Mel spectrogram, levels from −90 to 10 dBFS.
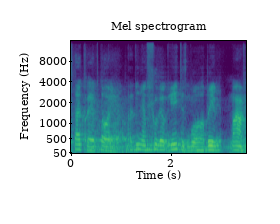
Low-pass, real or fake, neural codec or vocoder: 14.4 kHz; fake; codec, 44.1 kHz, 2.6 kbps, DAC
